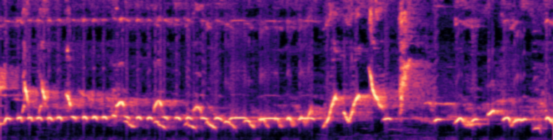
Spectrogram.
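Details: Vocal kacer (oriental magpie-robin) lure song of rapid repeated chirping whistles at a steady pitch, broken by looping notes and sharp high upslurs midway, delivered in an unbroken chattering run.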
